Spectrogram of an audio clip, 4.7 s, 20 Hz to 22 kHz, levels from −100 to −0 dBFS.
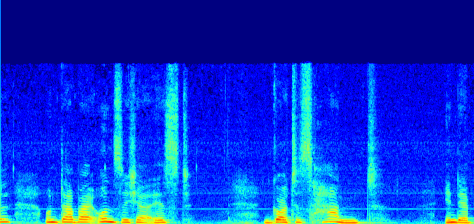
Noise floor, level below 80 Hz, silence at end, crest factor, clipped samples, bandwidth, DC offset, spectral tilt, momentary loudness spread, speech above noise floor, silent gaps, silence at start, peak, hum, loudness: -59 dBFS; -66 dBFS; 0 s; 16 dB; under 0.1%; 16 kHz; under 0.1%; -6.5 dB/octave; 10 LU; 34 dB; none; 0 s; -12 dBFS; none; -27 LUFS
